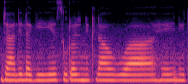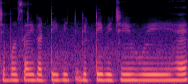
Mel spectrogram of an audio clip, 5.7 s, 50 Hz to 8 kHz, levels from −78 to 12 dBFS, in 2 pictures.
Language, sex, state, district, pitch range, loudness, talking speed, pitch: Hindi, female, Chhattisgarh, Balrampur, 195-200 Hz, -15 LUFS, 150 wpm, 200 Hz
